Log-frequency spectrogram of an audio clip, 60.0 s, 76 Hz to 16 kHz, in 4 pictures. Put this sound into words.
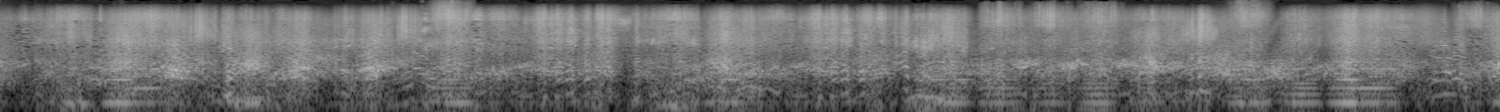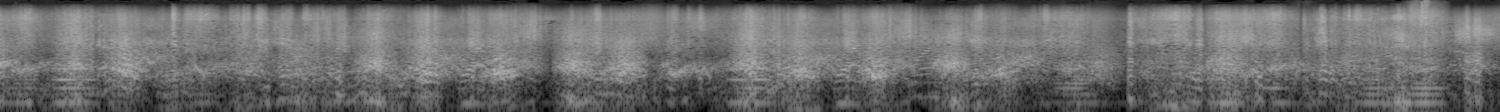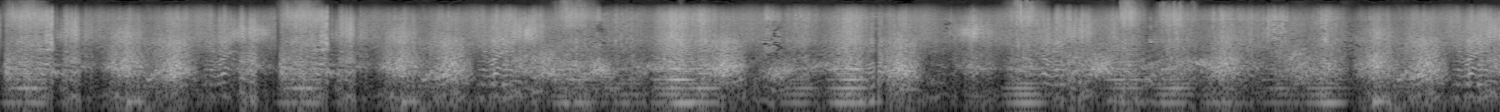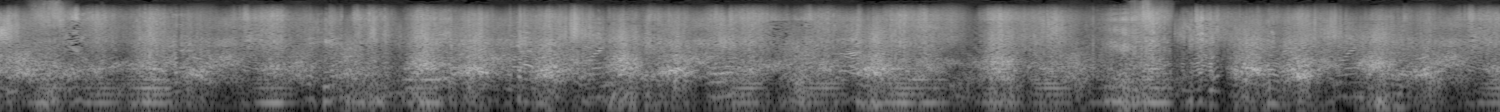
Radio-Interception-3A1
Intercepted Radio Transmissions.
Sound Effects created for use in a Project with The Anthropophobia Project.
Sounds of intercepted transmission, radio reception.
"Money can Destroy everything it Touches" - George Zong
